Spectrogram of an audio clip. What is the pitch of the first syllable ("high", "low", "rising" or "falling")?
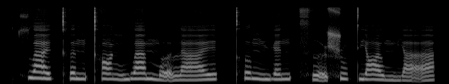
falling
